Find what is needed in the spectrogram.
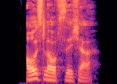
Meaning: leakproof
- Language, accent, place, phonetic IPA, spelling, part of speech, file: German, Germany, Berlin, [ˈaʊ̯slaʊ̯fˌzɪçɐ], auslaufsicher, adjective, De-auslaufsicher.ogg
